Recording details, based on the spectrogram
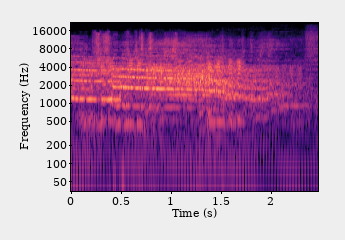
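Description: A story sound effect of passengers screaming in terror at a witch aboard a ship: several shrill, overlapping screams that hold steady, then trail off and fade toward the end.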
